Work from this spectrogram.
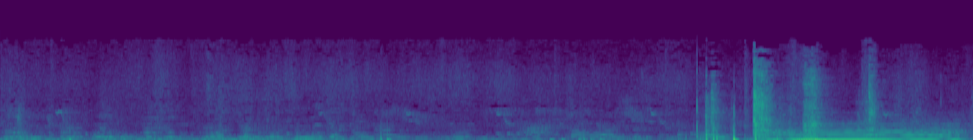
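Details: Holstein Friesian cow, nine months pregnant and due to calve for the second time, raised by a family on a dairy farm in Bhangura, Pabna, Bangladesh. A loud, steady, low droning moo fills the last two seconds after faint voices and farmyard noise.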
